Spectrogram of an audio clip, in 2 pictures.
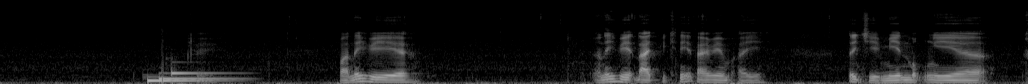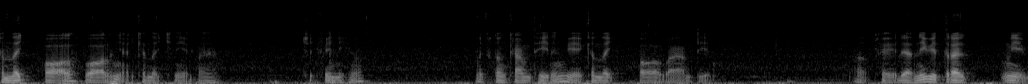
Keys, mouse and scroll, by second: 3.4-4.6 scroll up 1, 4.6 middle click, 5.0-6.0 scroll down 1, 15.2 scroll down 1, 15.6 middle click, 16.2 scroll down 1, 16.3 scroll up 1, 16.4 middle click, 18.1 scroll down 1, 18.3 scroll up 1, 20.3-20.5 scroll down 1.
